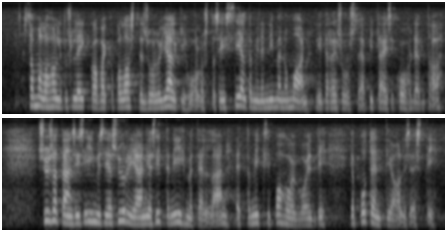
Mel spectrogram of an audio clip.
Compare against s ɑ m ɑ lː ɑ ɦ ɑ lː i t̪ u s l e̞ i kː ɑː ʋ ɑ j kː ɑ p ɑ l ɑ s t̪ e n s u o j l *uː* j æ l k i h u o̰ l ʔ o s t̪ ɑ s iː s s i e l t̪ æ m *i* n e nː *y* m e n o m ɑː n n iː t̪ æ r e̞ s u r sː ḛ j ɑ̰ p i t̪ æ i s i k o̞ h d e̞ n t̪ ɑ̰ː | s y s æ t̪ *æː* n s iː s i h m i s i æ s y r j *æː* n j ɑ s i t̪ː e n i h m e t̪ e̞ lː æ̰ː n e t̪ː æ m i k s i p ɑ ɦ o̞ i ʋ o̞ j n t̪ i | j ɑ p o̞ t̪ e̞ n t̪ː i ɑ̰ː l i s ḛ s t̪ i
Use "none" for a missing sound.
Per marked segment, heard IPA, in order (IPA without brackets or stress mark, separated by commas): u, i, i, æː, æː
